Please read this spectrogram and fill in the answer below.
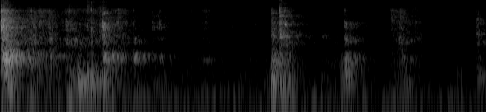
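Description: Faint scattered clicks and taps of paintbrushes being handled while one is picked out, a sharper click first.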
